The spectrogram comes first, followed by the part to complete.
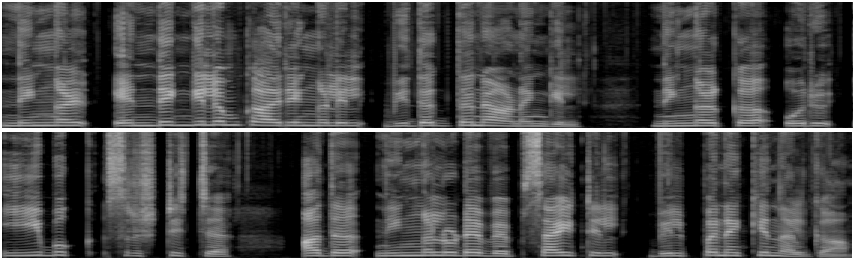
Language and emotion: Malayalam, neutral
